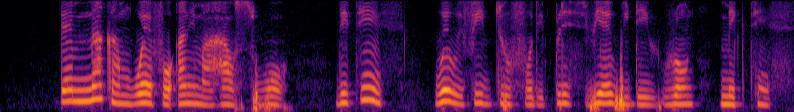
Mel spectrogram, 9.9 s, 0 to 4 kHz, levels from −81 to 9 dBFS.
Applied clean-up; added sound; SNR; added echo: none; none; none; none.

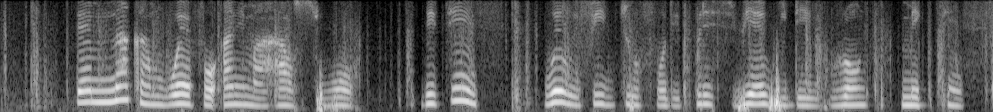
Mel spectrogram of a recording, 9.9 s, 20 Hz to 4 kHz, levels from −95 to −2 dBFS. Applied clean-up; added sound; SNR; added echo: neural mask model RNNoise.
